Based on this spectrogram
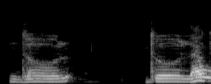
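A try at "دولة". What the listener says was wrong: Dawlat. the word, you don't pronounce the ta marbuta, you just pronounce a ha. Dawl. Dawla.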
